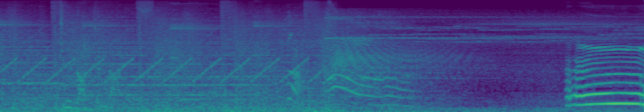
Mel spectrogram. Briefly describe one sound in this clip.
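Game battle effects whoosh and clash loudly.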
